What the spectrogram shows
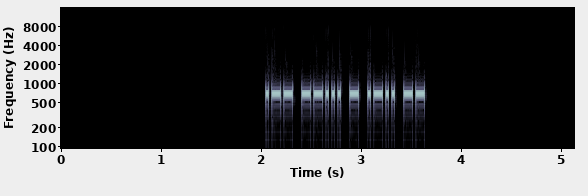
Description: Morse code, heard as a keyed tone, about 40 wpm, 700 Hz. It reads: W7TLM
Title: USA Call Signs - 5 Characters - 40wpm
